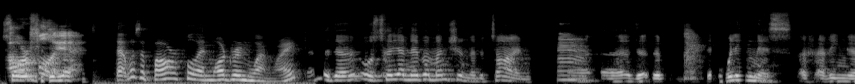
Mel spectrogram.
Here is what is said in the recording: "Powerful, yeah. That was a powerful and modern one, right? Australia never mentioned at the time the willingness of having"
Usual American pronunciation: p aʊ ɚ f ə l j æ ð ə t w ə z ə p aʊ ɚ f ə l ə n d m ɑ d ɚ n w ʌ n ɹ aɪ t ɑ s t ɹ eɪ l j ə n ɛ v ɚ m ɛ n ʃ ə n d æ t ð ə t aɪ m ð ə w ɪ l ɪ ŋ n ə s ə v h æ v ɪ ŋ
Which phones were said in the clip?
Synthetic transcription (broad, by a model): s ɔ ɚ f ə ð ə t w ə z ə p aʊ ɚ f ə l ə n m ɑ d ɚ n w ʌ n ɹ aɪ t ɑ s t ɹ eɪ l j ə n ɛ v ɚ m ɛ n ʃ ə n d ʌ t ð ə t aɪ m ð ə w ɪ l ɪ ŋ n ə s ə v h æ v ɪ ŋ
